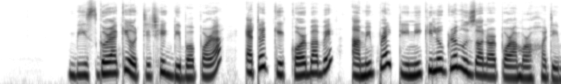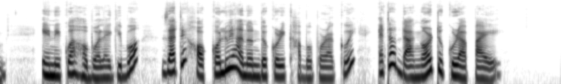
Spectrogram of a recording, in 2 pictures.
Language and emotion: Assamese, happy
